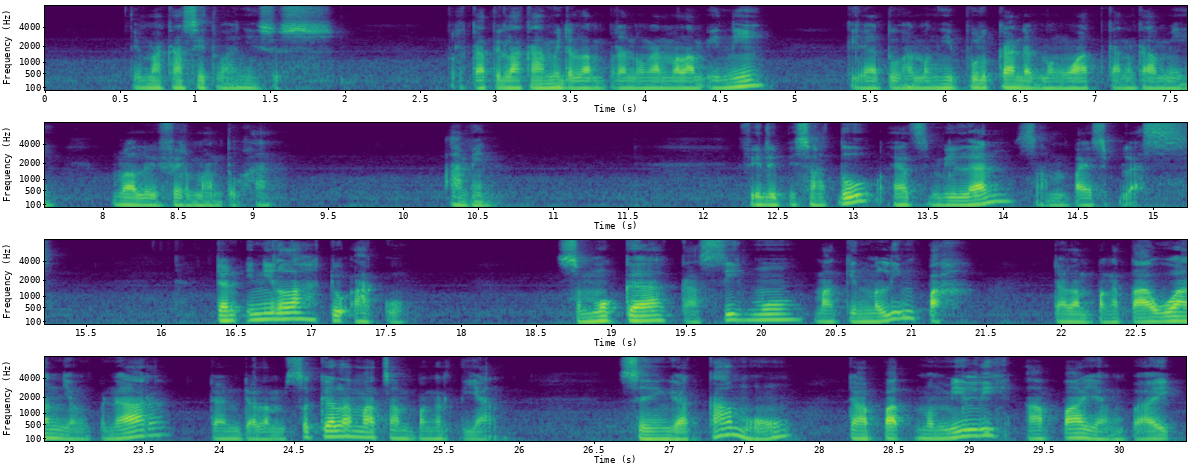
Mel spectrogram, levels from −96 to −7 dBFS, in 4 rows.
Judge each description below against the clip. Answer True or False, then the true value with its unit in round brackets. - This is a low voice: True (100 Hz)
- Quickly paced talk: False (95 wpm)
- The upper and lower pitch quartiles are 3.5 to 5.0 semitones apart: True (4.1 semitones)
